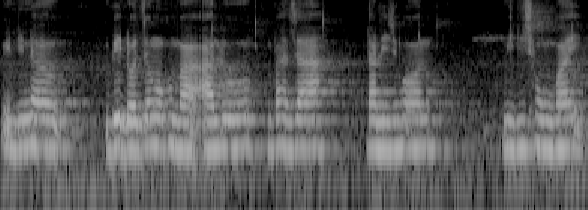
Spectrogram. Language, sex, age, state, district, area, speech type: Bodo, female, 45-60, Assam, Chirang, rural, spontaneous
